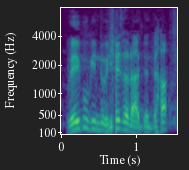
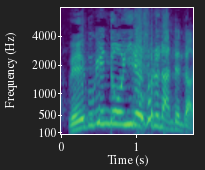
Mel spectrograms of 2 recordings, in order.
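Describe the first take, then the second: First: Said in the usual way. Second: "외국인도 일해서는 안 된다" declaimed high over the whole phrase; high-pitched stress all through "외국인도 일해서는 안 된다"; emphatic commandment. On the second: Acted. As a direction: proclaim "외국인도 일해서는 안 된다" in a raised, forceful pitch. Declaims commandment, then calls it important.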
